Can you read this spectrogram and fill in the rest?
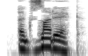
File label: "Exotic", English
